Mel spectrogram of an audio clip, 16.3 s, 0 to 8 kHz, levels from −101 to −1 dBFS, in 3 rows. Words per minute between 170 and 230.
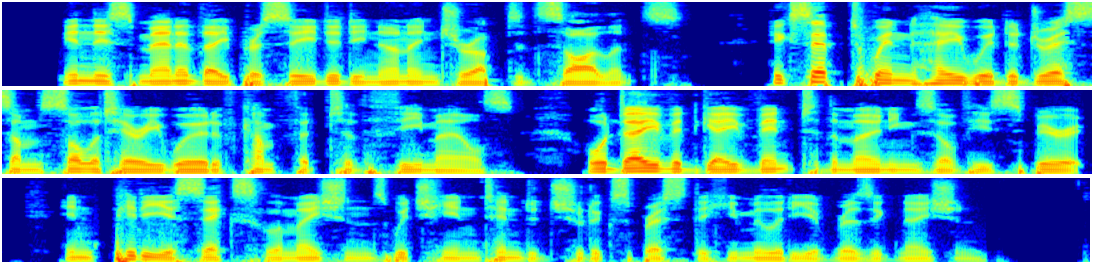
No: average, 155 wpm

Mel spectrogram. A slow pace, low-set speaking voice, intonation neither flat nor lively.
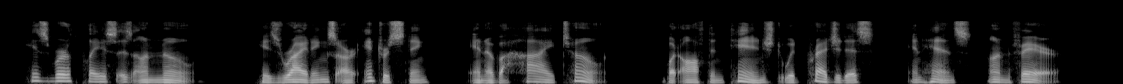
Yes: slow, 110 wpm; low, 105 Hz; average, 3.6 semitones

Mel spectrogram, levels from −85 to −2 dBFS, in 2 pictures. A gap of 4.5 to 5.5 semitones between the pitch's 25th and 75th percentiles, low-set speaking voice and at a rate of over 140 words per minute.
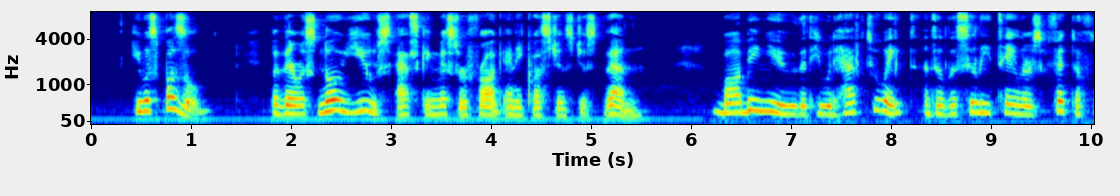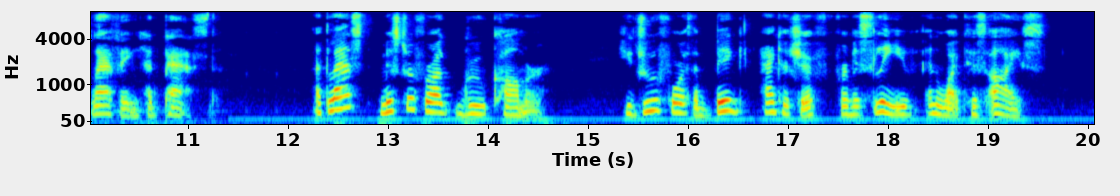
No: average, 4.8 semitones; medium, 185 Hz; average, 155 wpm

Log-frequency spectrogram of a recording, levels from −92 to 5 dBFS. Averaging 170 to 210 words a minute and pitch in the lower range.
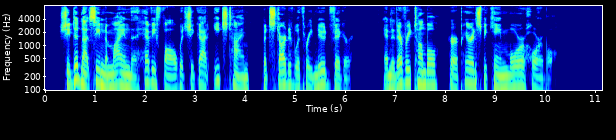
No: average, 150 wpm; low, 115 Hz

